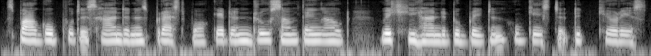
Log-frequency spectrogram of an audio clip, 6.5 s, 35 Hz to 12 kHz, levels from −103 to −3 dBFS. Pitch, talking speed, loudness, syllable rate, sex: 170 Hz, 205 wpm, -21 LUFS, 5.1 syllables/s, female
